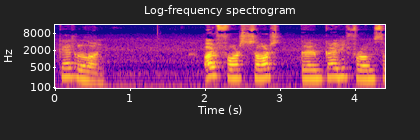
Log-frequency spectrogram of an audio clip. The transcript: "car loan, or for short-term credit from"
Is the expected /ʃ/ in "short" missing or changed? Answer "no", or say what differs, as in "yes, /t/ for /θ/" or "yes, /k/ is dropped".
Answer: yes, /s/ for /ʃ/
